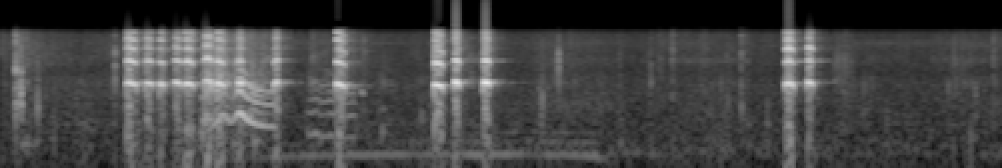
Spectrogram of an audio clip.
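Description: Repeated high, sharp squeaks amid a yorkie and a maltese's play-fight: a quick flurry about a second in with a falling whine inside it, then a single squeak, three in quick succession, and a pair near the end.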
